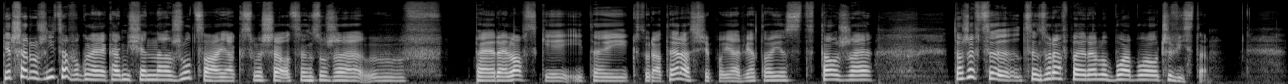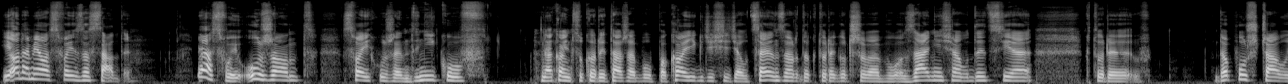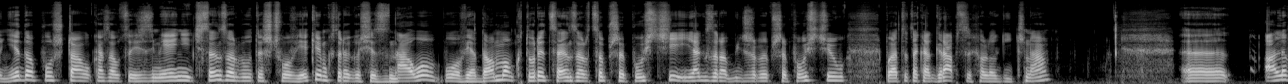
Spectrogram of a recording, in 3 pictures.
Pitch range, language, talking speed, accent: 155-210 Hz, Polish, 135 wpm, native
